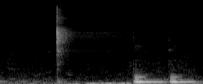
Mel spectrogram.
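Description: A single sharp finger snap about half a second in, then two short low notes near the end, part of a live music performance.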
